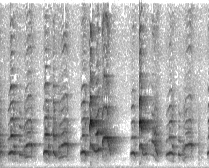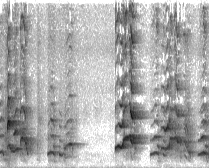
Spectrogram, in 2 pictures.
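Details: A talking cockatiel chatters in quick, raspy, speech-like phrases, about a dozen short bursts with wavering whistled tones, in a quiet room.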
